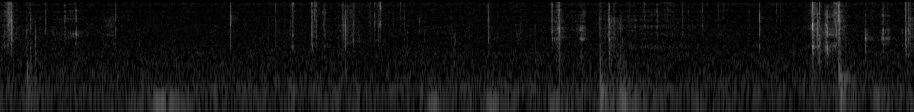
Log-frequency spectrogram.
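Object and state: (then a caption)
Bar of soap being carved. A steel utility-knife blade carves thin slices off the black face of a solid oval bar of soap with a green rim and black core, held in the hand. Quiet, crisp, bright scraping ticks come in short, separate bursts over a low, soft background, with a sharper cluster of cuts near the end.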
